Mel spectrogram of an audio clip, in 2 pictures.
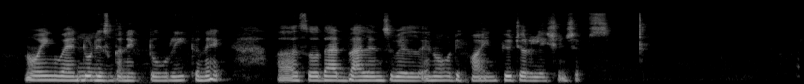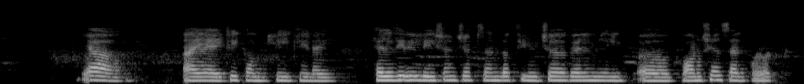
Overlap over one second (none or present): none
